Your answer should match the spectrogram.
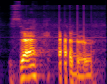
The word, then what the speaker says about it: ZACHATTR: Zach Adder, but spelled with a CH.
